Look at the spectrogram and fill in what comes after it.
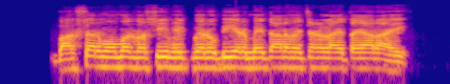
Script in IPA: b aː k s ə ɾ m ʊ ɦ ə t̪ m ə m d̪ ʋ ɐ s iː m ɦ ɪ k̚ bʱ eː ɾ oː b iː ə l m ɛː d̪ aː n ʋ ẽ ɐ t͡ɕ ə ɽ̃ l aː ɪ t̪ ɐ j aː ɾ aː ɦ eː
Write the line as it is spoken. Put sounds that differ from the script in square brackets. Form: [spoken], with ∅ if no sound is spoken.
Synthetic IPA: b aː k s ə ɾ m ʊ ɦ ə [∅] m ə [∅] d̪ ʋ ɐ s iː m ɦ ɪ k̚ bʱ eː ɾ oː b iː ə [ɾ] m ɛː d̪ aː n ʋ ẽ ɐ t͡ɕ ə ɽ̃ l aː ɪ t̪ ɐ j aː ɾ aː ɦ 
